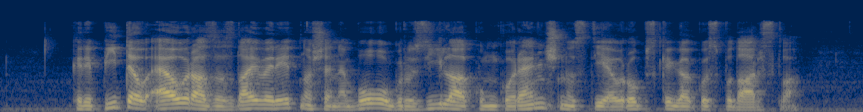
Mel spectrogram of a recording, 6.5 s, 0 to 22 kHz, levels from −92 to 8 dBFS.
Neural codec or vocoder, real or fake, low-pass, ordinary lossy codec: none; real; 9.9 kHz; none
